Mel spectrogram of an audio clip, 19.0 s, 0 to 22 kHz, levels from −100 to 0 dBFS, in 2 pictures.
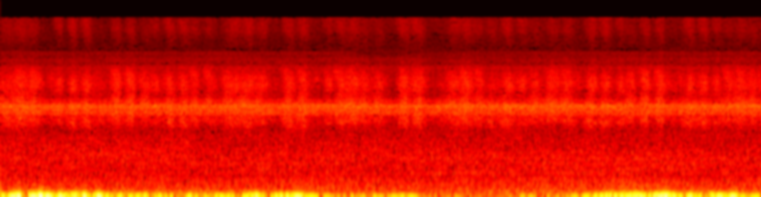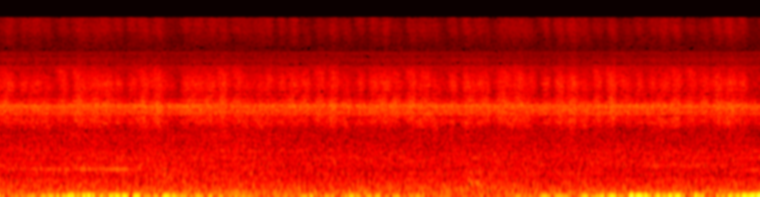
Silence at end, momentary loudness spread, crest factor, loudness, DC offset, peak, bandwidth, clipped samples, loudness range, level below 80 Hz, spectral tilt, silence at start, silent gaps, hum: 0 s; 2 LU; 22 dB; -40 LUFS; under 0.1%; -6 dBFS; 16 kHz; under 0.1%; 1 LU; -40 dBFS; -2.5 dB/octave; 0 s; none; none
